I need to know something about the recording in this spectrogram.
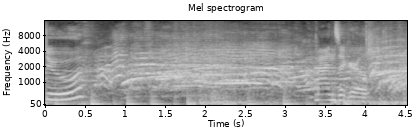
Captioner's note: audience cheering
